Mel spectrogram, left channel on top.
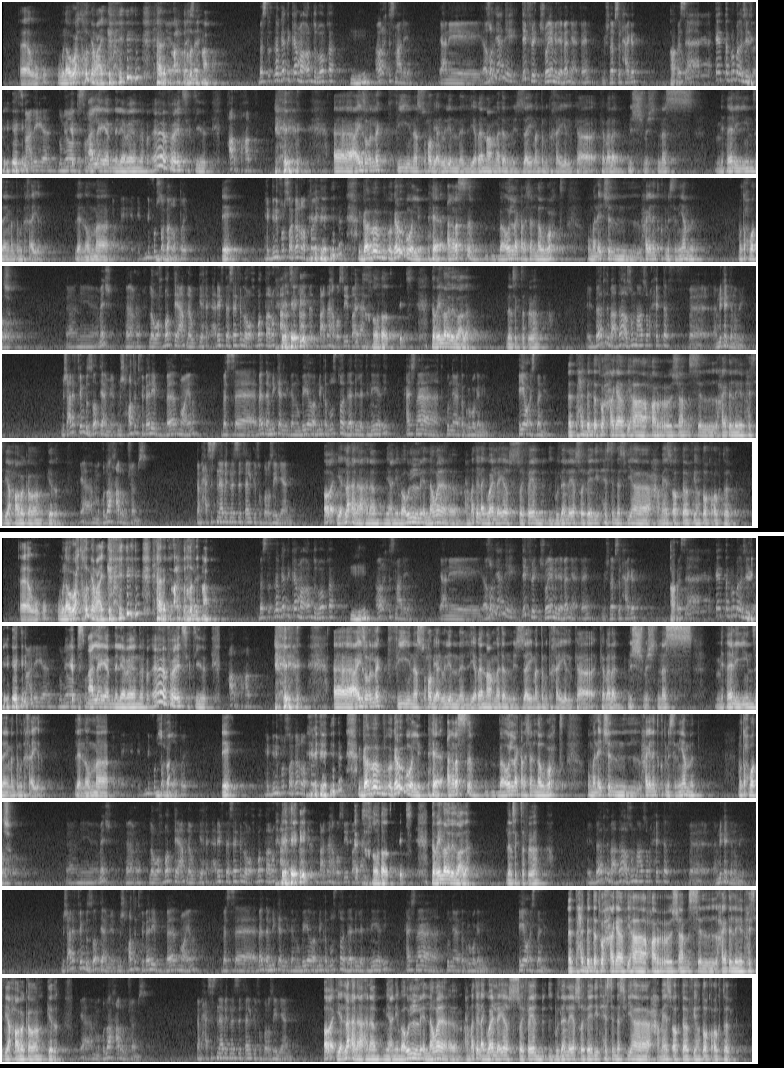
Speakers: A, on the right; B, on the left.
A: آه، و- ولو رحت خدني معاك <laughs>
B: يعني
A: يعني لو
B: ربنا
A: رحت خدني
B: يسهل
A: معاك
B: بس لو جيت نتكلم على أرض الواقع
A: مهم.
B: أنا رحت إسماعيلية يعني أظن يعني تفرق شوية من اليابان يعني فاهم مش نفس الحاجة
A: آه.
B: بس آه، كانت تجربة لذيذة
A: <laughs>
B: إسماعيلية دمياط
A: اسمع
B: القاهرة
A: ليا من اليابان ما فرقتش كتير
B: حرف حرف
A: <laughs> آه عايز اقول لك في ناس صحابي قالوا لي ان اليابان عامة مش زي ما انت متخيل ك... كبلد مش مش ناس مثاليين زي ما انت متخيل لان هم
B: طب اديني فرصة
A: مش بعمل.
B: أجرب طيب
A: ايه
B: اديني فرصة أجرب
A: <laughs>
B: طيب
A: جرب جرب وقول لي <laughs> انا بس بقول لك علشان لو رحت وما لقيتش إن الحاجة اللي انت كنت مستنيها ما, ما تحبطش
B: يعني ماشي آه، آه، لو احبطت يا عم لو ج- <laughs> عرفت اسافر لو احبطت اروح
A: <laughs>
B: اسافر على البلد اللي بعدها بسيطه يعني
A: خلاص ماشي. طب ايه البلد اللي بعدها اللي نفسك تسافرها
B: البلد اللي بعدها اظن عايز اروح حته في آه، امريكا الجنوبيه مش عارف فين بالظبط يعني م- مش حاطط في بالي بلد معينه بس آه، بلد امريكا الجنوبيه وامريكا الوسطى البلاد اللاتينيه دي حاسس انها هتكون هي تجربه جميله هي واسبانيا
A: تحب انت تروح حاجة فيها حر شمس الحاجات اللي هي تحس فيها حركة كده
B: يا عم كلها حر وشمس انت محسسني انها بتنزل ثلج في البرازيل يعني
A: اه يا- لا انا انا يعني بقول اللي هو آه، عامة الاجواء اللي هي الصيفية الب- البلدان اللي هي الصيفية دي تحس الناس فيها حماس اكتر فيها طاقة اكتر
